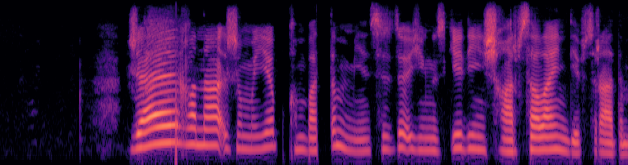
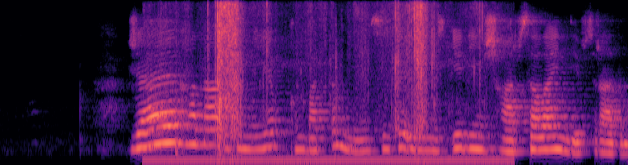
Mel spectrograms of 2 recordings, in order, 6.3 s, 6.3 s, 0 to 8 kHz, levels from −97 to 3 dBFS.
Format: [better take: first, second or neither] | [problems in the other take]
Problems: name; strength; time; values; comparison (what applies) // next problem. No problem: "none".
first | background sound (Tearing); 1 dB below the speech // room echo; dies away in 0.7 s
